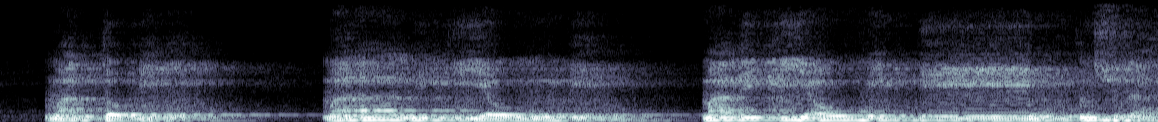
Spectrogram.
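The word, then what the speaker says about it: مالِكِ: Maliki yaumiddin. Maliki yaumiddin. Ma di situ panjang. Mad tabi'i. Maliki yaumiddin.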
